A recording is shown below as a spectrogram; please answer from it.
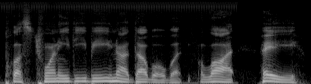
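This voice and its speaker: A man's voice: medium pitch, moderate pace, a little mellow. A man from Canada chatting casually to viewers while testing studio microphones, thinking aloud with fillers. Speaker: video creator testing microphones. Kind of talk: casual gear review talking to viewers. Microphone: switching between studio dynamic microphones.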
